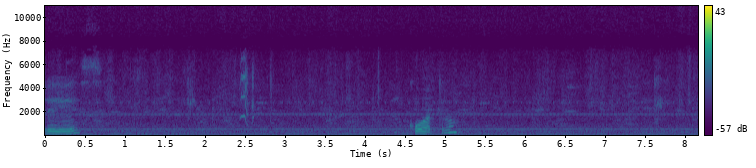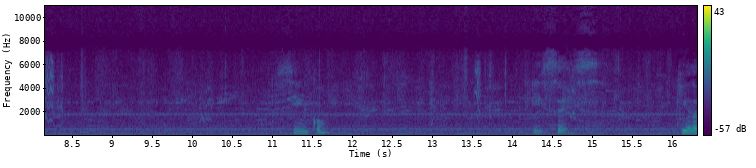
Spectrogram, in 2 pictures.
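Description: A crochet hook softly pulls yarn through stitches.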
